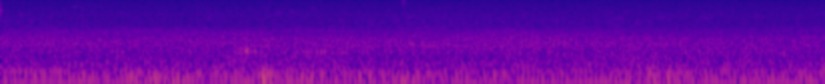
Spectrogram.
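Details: European common frogs (Rana temporaria) in springtime at spawn, giving a low, continuous purring chorus, a soft rumble of overlapping croaks.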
